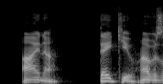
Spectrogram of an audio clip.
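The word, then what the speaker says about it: Aina: I was calling to let you know it's pronounced Ina. Ina.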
